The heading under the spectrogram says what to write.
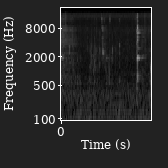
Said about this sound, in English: Drinking water. I'm being good. I'm drinking water.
